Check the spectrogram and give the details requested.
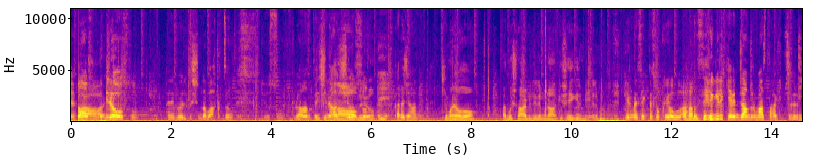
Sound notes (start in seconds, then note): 5.4 sigh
